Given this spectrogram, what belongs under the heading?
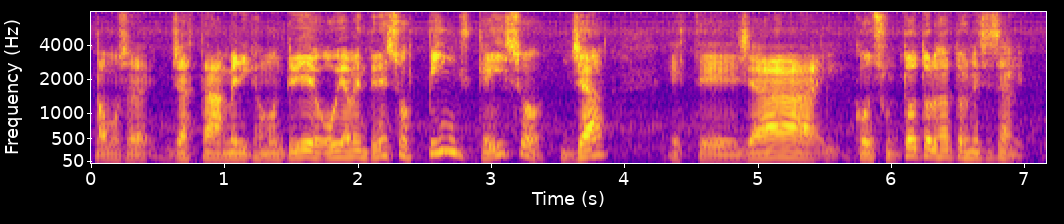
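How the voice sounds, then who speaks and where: A man's voice: mid-range voice, very animated, normal speed, darkish tone, lo-fi sound, a little hiss or hum. A Uruguayan man hosting a tech channel, talking casually through a screen recording and thinking aloud with many fillers and restarts. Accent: Uruguayan Spanish.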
